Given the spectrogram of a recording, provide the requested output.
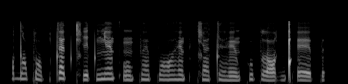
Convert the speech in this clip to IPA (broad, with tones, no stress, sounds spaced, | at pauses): dˤ ɛ̤˦ p ɾ ɔ̤˨ p t ɛ˦ t cʰ i˨ t ɲ ẽ˦ pʼ ũ˨ p ɛ̤˦ p ɔ̤˦ ɦ ẽ˦ p c ɛ̤˦ t ɦ ẽ˨ kʷ i˦ p l ɔ˨ ǃʼ e˦˨ p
